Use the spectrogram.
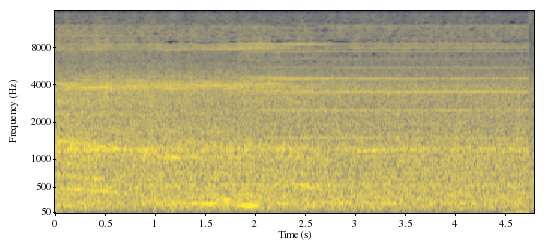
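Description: Lathe spindle running, a steady continuous whir with a faint tonal whine that stays even throughout, moderately quiet, with no talking.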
